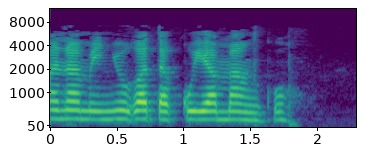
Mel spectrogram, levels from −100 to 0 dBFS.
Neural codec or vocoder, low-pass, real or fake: none; 7.2 kHz; real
